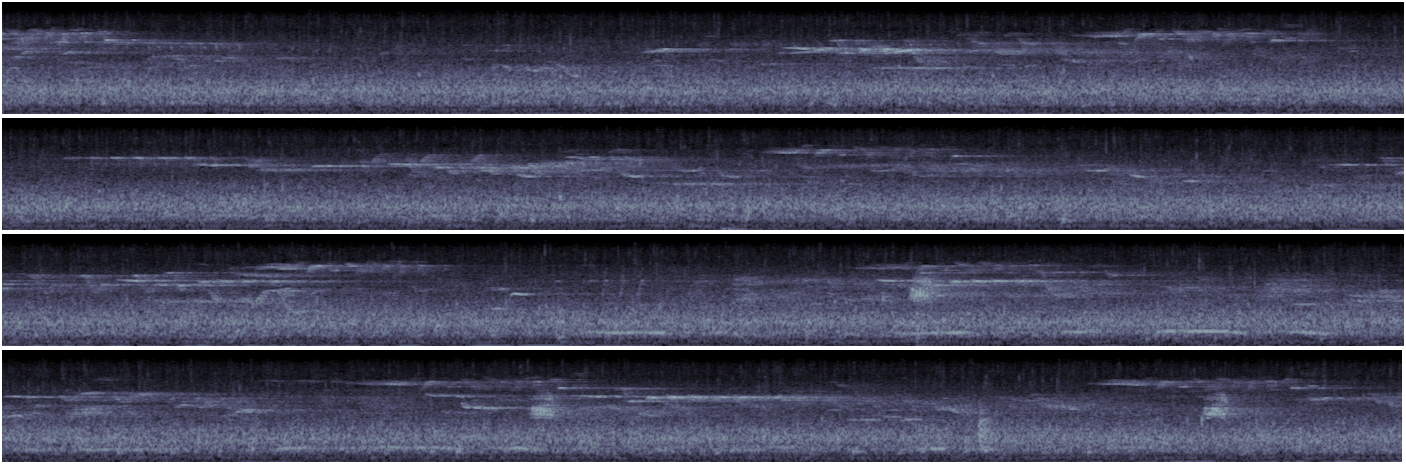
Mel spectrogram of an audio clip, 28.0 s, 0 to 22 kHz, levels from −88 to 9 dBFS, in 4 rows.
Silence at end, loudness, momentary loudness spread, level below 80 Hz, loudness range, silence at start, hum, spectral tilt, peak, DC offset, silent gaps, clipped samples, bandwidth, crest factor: 0 s; -31 LUFS; 8 LU; -66 dBFS; 4 LU; 0 s; none; 0 dB/octave; -12 dBFS; under 0.1%; none; under 0.1%; 16 kHz; 22 dB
